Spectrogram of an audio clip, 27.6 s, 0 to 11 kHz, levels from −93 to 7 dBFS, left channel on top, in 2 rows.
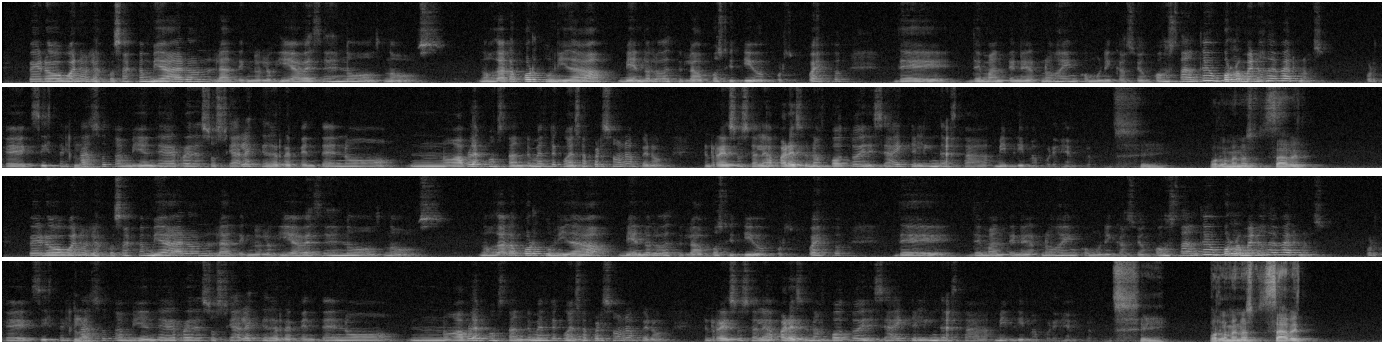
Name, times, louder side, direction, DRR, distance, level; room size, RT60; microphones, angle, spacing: voice 1, 0.3-4.3 4.8-7.6 8.1-8.4 8.9-13.1 13.6-20.4 20.8-24.5, left 1 dB, 30° left, 1.3 m, -30 dB
voice 2, 24.9-25.4 25.9-26.8, right 3 dB, 60° right, 0.7 m, -26 dB
10.5 x 9.2 x 3.9 m
head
